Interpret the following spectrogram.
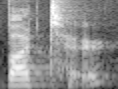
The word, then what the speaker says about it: butter: Butter. In natural speech, it will sound like butter. You try? Butter. Same thing. Notice how those two middle Ts become Ds.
